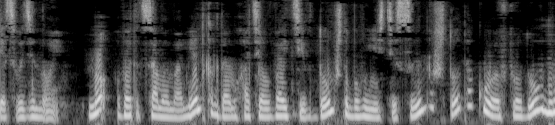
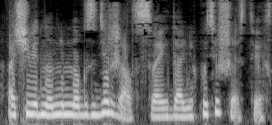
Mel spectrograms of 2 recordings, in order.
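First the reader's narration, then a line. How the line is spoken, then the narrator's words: Plain, well spirit. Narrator (Russian): сказал колодезный дух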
